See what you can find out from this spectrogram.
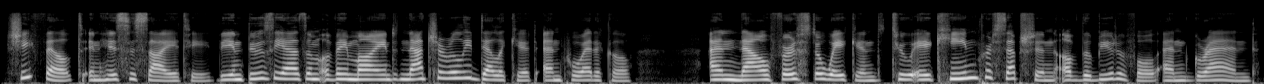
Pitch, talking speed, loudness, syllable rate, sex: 215 Hz, 130 wpm, -17 LUFS, 4.0 syllables/s, female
